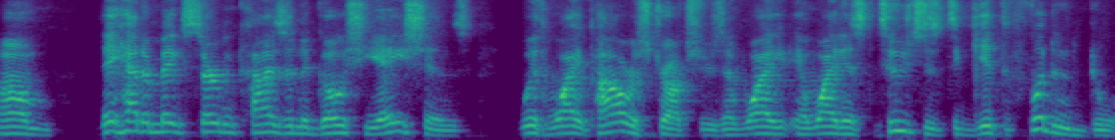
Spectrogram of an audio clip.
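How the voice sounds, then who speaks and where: On a very clean recording with a silent background, a man with an American accent speaks at a fairly quick pace in a fairly high voice, with an animated tone and lively intonation. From US South, Louisiana. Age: 40s. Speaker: philosophy professor. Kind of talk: podcast interview.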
